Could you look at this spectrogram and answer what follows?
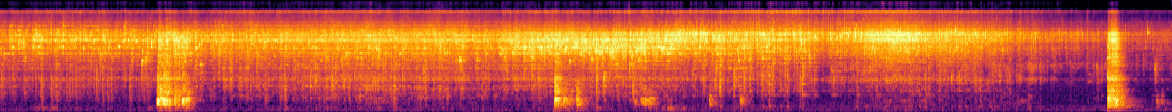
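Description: Green chillies crackle and sizzle in hot oil in a pan for a dal tadka, a steady broadband frying hiss that runs throughout, with a few louder spits and stirring clatters near and no talk.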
